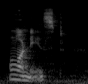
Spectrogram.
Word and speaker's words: honest: a consonant word but in this word h is silent and the pronunciation will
